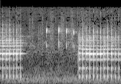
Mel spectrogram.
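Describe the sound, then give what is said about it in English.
Loud magnificent frigatebird calls recorded in the Galapagos Islands: a fast, buzzy rattling trill that breaks for a moment, leaving four short, high, evenly spaced notes, before the rattle resumes. “A quick recap of what you just heard was the Magnificent Frigate Birds.”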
